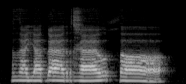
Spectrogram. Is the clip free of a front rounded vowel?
yes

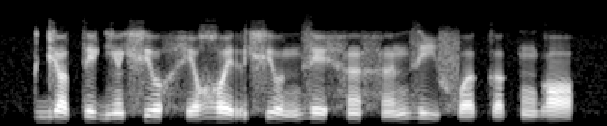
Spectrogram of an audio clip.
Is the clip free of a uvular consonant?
no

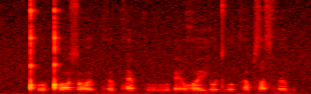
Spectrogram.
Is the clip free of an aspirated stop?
no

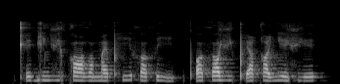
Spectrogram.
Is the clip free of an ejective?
no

